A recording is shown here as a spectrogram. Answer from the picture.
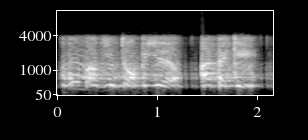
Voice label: japanese first wave, dialogs french; War Thunder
